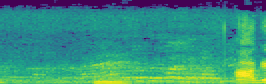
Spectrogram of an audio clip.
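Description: Speech: children's voices chattering, with a woman's voice saying a word near the end.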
